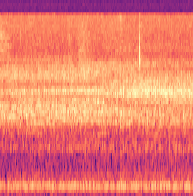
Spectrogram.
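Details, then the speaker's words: Blaupunkt Arkansas stereo tube radio during restoration, first power-up, volume up on AM bands: steady even hiss with faint low hum, no station; expected band noise on long, medium and short wave, but tuning is jammed. "okay this is definitely noise that we expect to hear that would be long-wave same noise long wave medium wave shortwave fm"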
